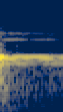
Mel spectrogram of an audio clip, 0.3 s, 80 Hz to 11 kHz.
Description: piano32.ogg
